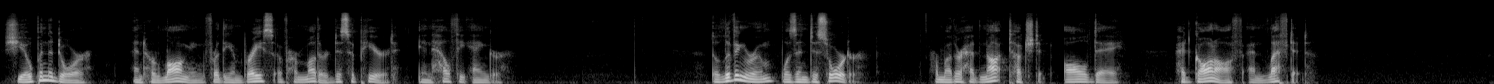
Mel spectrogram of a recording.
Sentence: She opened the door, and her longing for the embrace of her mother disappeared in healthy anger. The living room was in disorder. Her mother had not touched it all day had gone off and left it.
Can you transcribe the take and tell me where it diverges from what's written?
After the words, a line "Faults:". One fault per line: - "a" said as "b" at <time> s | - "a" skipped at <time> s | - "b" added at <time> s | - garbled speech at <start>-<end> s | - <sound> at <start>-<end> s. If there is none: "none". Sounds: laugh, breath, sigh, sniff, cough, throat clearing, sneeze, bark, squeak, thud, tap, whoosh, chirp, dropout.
She opened the door, and her longing for the embrace of her mother disappeared in healthy anger. The living room was in disorder. Her mother had not touched it all day had gone off and left it.
Faults:
none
